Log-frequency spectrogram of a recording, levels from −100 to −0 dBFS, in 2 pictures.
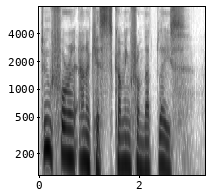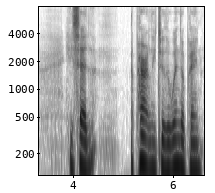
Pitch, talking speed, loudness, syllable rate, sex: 145 Hz, 125 wpm, -16 LUFS, 4.6 syllables/s, male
